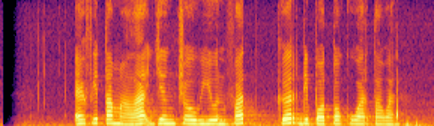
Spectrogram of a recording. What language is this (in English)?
Sundanese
